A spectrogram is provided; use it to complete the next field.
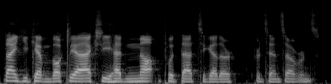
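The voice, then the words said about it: Strained, worn-out voice. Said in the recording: “My voice is destroyed from voiceovers left, right, and center all day long. I can normally sing, but I'm afraid for the second day in a row, I can't.”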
